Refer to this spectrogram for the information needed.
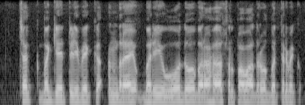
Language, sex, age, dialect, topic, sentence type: Kannada, male, 31-35, Central, banking, statement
